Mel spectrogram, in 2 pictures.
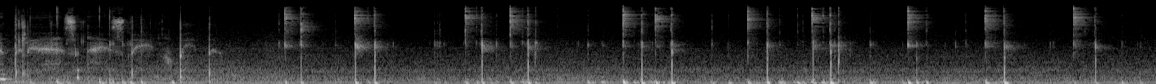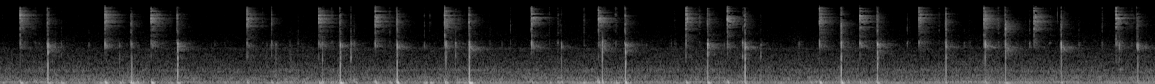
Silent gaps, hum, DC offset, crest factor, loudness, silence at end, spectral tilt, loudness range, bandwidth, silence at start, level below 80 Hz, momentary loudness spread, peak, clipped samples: none; none; under 0.1%; 28 dB; -29 LUFS; 0 s; -4 dB/octave; 3 LU; 17 kHz; 0 s; -34 dBFS; 12 LU; -2 dBFS; under 0.1%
